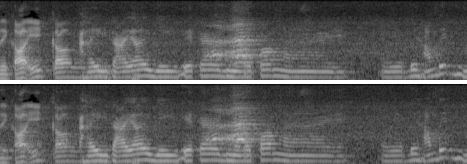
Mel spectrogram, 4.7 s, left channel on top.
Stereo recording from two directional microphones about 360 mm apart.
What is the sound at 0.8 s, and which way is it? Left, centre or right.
Speech, right.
